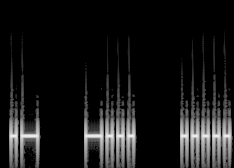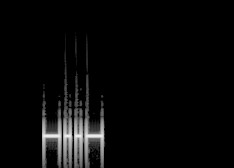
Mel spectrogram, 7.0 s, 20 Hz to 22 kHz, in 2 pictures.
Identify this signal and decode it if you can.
Morse code, heard as a keyed tone, about 15 wpm, spaced as for 9 wpm, 700 Hz. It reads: AB5X
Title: USA Call Signs - 4 Characters - 3x Character Spacing - 15wpm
